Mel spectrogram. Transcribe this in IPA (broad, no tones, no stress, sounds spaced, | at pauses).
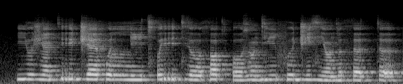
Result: j ɯ ʒ ɛ̃ t rʲ ə d͡ʒ ɛ f ʊ lː i t͡sʼ ʊ rʲ ɛ tʲ ð o θ ɔ t͡sʼ o z õ d j i f ɯ d͡ʒ i zʲ ɔ̃ d ʊ θ ə tː ə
